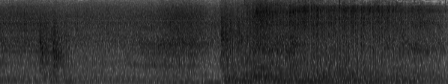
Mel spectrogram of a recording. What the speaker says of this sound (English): That's a real explosion.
